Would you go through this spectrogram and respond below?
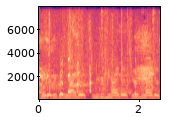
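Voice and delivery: repeated alarmed callout; urgent warning. Real, not acted. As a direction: warn the team of danger behind.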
